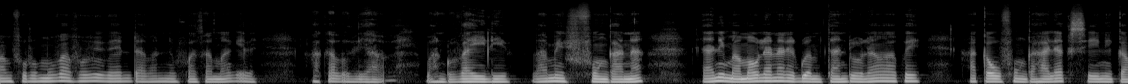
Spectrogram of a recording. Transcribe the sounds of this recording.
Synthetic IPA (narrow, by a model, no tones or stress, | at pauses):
aɱ̩fuɾumuβavuviβɛndaβannifwasamaɣɛlɛ | akalɔ̰ðia | βanduβaili | βamɛfuŋɡana | janimamaulanalɛɗuam̩tandiɔlawakwɛ | akaufuŋɡaɦaliaki̥sinika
